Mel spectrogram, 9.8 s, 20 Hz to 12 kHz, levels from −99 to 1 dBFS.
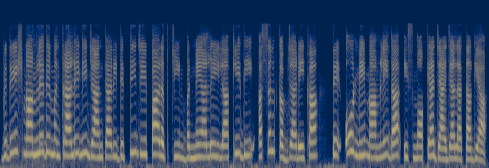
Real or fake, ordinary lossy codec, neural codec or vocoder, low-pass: fake; none; codec, 16 kHz, 2 kbps, X-Codec, HuBERT features, trained on general audio; 7.2 kHz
